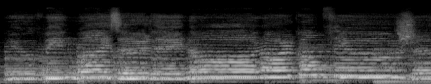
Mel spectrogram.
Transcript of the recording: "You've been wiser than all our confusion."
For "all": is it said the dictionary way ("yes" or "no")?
no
